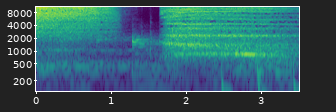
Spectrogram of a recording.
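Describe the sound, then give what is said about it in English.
A deep breath is drawn in during a spoken self-help training exercise. A long airy inhale is followed by a second breathy rush, over steady music with low thumping beats near the end. “Take a deep breath.”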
